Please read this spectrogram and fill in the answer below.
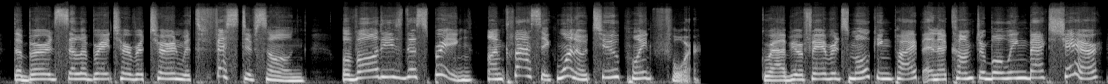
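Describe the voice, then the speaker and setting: A woman's voice: a little high, no room sound, studio quality. An actress playing an eccentric, lovelorn female classical radio host in a video game, announcing with genteel poise and wistful, theatrical delivery. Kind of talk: scripted radio DJ announcing with comic drama.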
